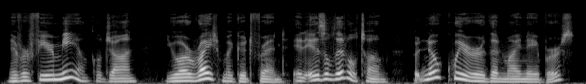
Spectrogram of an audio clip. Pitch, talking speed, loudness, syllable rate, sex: 170 Hz, 225 wpm, -19 LUFS, 5.6 syllables/s, female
